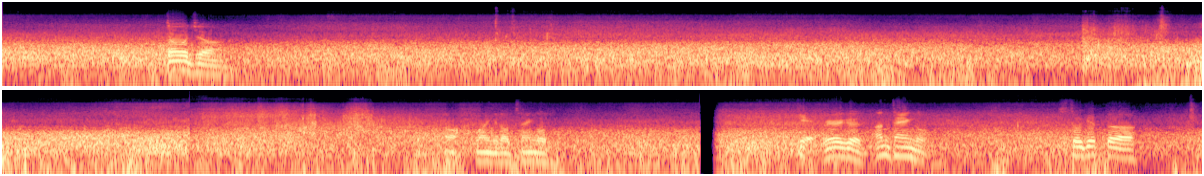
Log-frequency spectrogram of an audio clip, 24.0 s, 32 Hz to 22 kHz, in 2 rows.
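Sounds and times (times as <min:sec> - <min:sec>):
shore surf: 0:00.0 - 0:24.0
wind against microphone: 0:00.0 - 0:24.0.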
